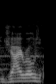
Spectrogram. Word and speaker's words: gyros: Homemade chicken gyros, or gyros as they pronounce them at the restaurants. Superbly delicious. Could not believe how good they were. Blew me Phil, away. why do you... So we're currently on what floor? Why do you keep calling them gyros if they pronounce them heroes?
